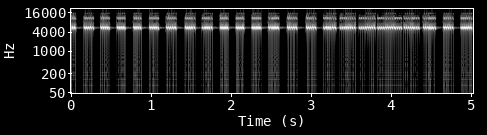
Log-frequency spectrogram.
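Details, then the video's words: Crickets, two of them, sounding bright high chirps in a quick regular beat, about four per second, the later bursts blurring together where both overlap; no other noise. "Two Crickets Chirp Sounds"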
